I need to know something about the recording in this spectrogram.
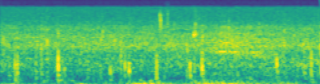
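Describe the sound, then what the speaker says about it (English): Steady rain falling at a cricket ground in Zagreb, Croatia, a dense, even patter of drops on surfaces with no voices over it. "it says the rain is stopping in about an hour and a half"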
